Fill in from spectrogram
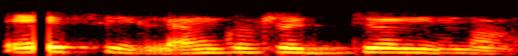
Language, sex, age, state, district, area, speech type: Malayalam, female, 45-60, Kerala, Palakkad, rural, conversation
